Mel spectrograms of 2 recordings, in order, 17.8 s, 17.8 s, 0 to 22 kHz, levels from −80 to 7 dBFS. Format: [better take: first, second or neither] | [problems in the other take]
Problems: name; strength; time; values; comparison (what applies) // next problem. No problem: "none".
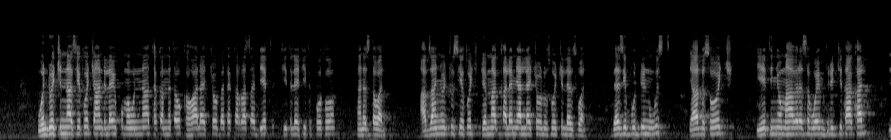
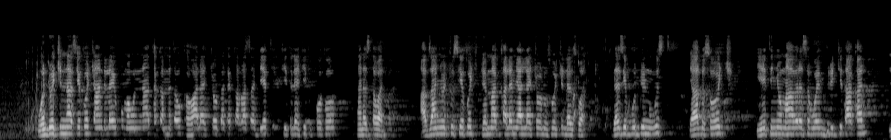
first | noise reduction (classical method WPE with log-MMSE)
